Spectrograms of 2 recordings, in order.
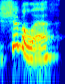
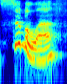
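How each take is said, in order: First: The word begins with a 'sh' sound. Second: The word begins with an 's' sound. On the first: The speaker is from Gilead. The speaker calls it right. "If he pronounces it Shibboleth, they let him pass" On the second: The speaker is from Ephraim. The speaker calls it wrong. "if he pronounces it Sibboleth, they know he's an Ephraimite"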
